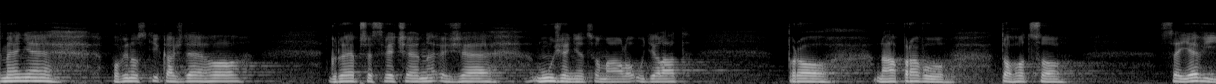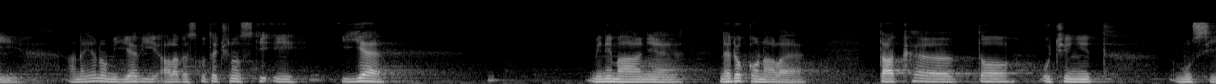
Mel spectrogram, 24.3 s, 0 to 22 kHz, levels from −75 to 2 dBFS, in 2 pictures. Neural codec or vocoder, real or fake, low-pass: none; real; 7.2 kHz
